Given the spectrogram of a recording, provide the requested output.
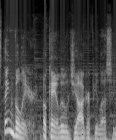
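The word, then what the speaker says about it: Þingvellir: Nope, this one I can pronounce. It's Thingvellir.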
